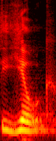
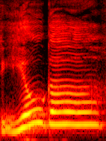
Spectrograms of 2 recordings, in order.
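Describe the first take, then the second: First: "yog" ending on the G, no final A; Sanskrit pronunciation. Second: "yoga" with a final A sounded; English pronunciation. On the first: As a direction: say "yog" as in Sanskrit, the last vowel dropped. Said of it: "but in Sanskrit it's". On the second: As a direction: say "yoga" the English way, ending on an open vowel. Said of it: "In English, many people say it". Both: Shown as a demonstration.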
